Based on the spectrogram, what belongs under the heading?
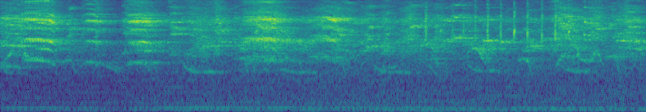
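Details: A dense chorus of parrots making continuous shrill, grating squawks and short whistled notes, with no pause, over a faint low hum.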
